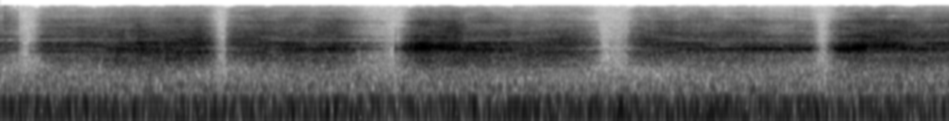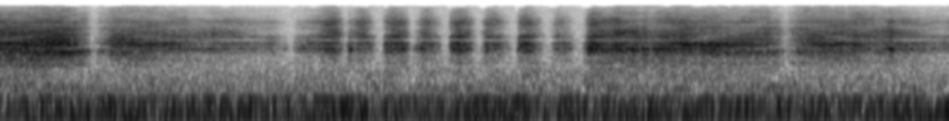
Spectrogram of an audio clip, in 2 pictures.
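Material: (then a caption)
Plastic. Long fingernails rub and scratch across the top surface of a hand-sized hollow plastic Nintendo Switch Joy-Con controller in a grip with red and blue sides, while the other hand holds it. Long, bright, airy scraping strokes sweep back and forth with brief pauses, then give way to a run of quick, short scratches before the slower rubbing returns.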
